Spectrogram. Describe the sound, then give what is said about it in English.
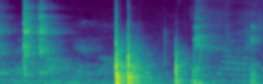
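Pint glasses clink together in a cheers toast: a sharp double clink, then another a moment later, with faint voices murmuring in the background. “my pint glass is empty. Geoff's pint glass is empty”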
